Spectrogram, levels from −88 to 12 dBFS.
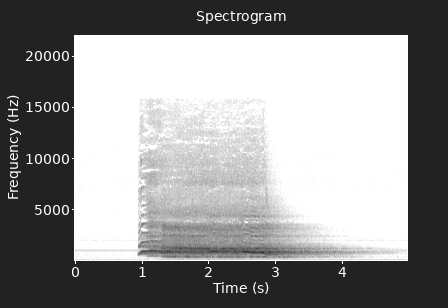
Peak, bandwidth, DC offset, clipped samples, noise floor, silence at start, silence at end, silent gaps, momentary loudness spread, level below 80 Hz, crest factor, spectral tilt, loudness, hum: -6 dBFS; 14 kHz; under 0.1%; under 0.1%; -68 dBFS; 0.95 s; 1.35 s; none; 19 LU; -74 dBFS; 16 dB; 0 dB/octave; -19 LUFS; none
